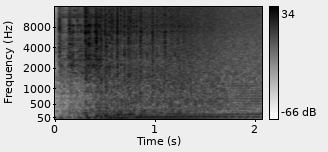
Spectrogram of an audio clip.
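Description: Cartoon sound effect of a radio-controlled toy propeller aeroplane's engine revving up as it takes off: a loud rush that settles into a steady engine buzz.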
